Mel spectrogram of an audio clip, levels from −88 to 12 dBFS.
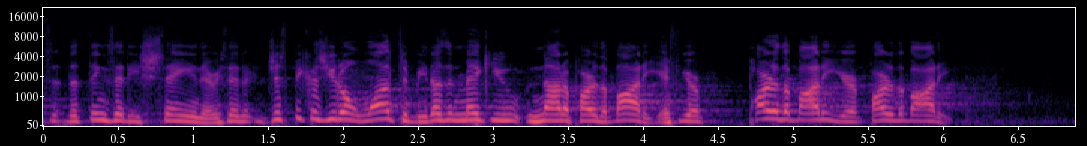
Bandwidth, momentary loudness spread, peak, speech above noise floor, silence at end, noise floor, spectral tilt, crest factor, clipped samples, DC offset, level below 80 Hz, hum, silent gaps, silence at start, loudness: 10 kHz; 7 LU; -16 dBFS; 38 dB; 0.8 s; -69 dBFS; -7.5 dB/octave; 16 dB; under 0.1%; under 0.1%; -70 dBFS; none; none; 0 s; -32 LUFS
